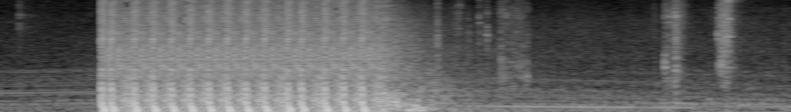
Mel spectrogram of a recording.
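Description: Gunfire in PUBG on the Sanhok map: a rapid automatic burst of about a dozen evenly spaced shots lasting roughly a second and a half, loud and close, followed by a few fainter distant shots.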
